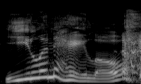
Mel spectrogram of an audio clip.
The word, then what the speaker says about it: Gyllenhaal: The correct pronunciation of the last name Gyllenhaal is actually Yelan Halo,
